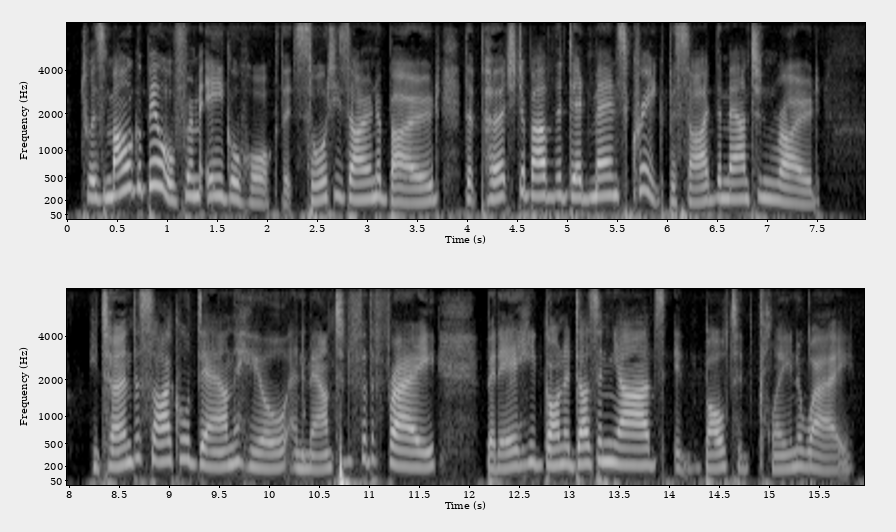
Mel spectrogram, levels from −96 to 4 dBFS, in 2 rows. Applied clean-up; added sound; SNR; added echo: neural mask model Resemble Enhance denoiser.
